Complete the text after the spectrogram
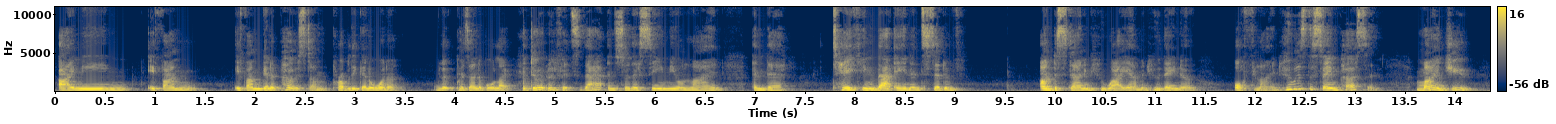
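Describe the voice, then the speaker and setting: Raspy, mellow young woman chatting candidly. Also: medium pitch, a little fast. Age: young adult. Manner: candid, conversational, emphatic with rhetorical questions. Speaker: podcast host and content creator. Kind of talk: casual confessional solo chat.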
